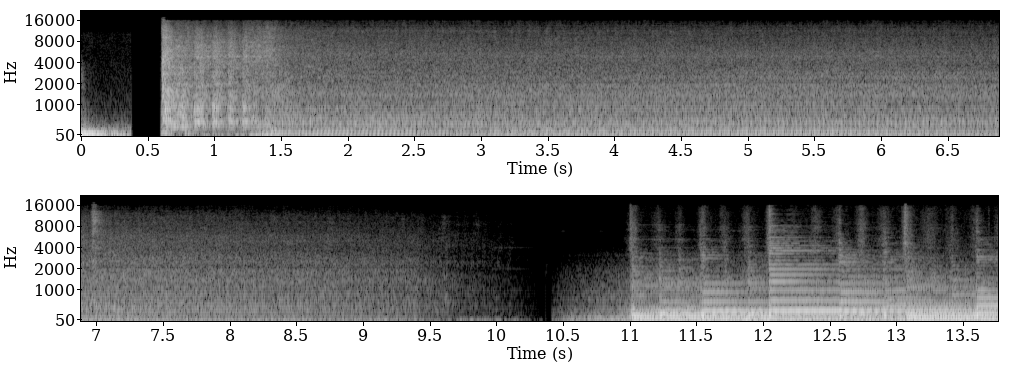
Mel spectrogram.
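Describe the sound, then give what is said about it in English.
An SUV engine sets off and drives, giving a steady low drone for about ten seconds before cutting out. A brighter tonal sound follows after a brief gap. “We walk up the office stairs and reach Simona's SUV, which is obviously much newer and more elegant than mine. And we climb aboard and set off.”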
